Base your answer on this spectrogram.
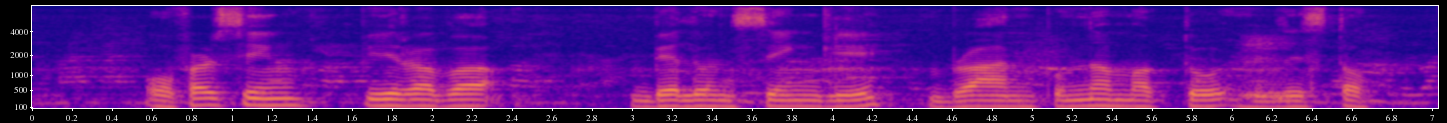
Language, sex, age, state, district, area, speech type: Manipuri, male, 18-30, Manipur, Kangpokpi, urban, read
